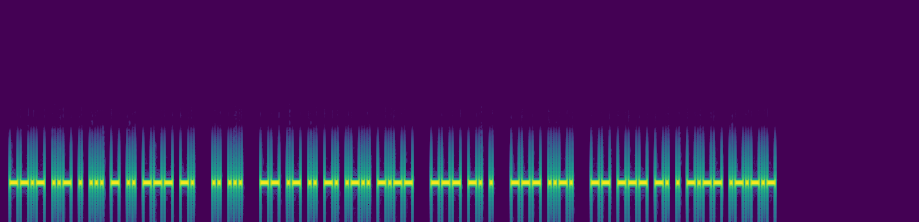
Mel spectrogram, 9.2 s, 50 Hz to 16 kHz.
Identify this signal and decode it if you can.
Morse code, heard as a keyed tone, about 44 wpm, 700 Hz. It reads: QUESTION IS MAINLY ONE OF MONEY.
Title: Sentences from Top 1400 Words 45wpm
